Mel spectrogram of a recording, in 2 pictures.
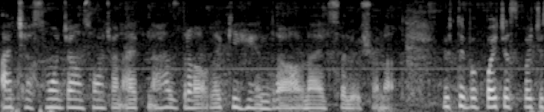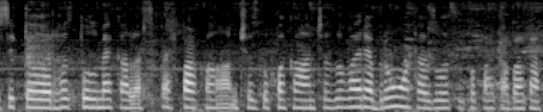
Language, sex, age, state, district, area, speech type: Kashmiri, female, 18-30, Jammu and Kashmir, Bandipora, urban, spontaneous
